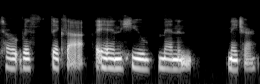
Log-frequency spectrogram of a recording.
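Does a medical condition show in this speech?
Yes: stuttering; discloses stutter at start of conversations; here prolonged sounds, blocks.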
